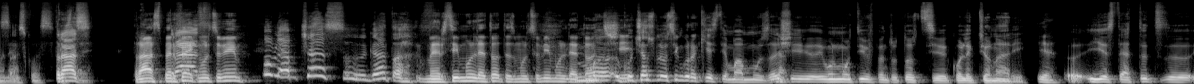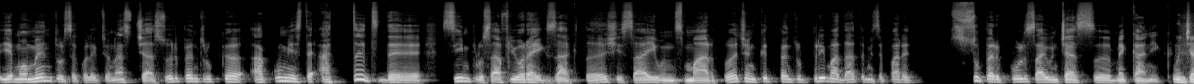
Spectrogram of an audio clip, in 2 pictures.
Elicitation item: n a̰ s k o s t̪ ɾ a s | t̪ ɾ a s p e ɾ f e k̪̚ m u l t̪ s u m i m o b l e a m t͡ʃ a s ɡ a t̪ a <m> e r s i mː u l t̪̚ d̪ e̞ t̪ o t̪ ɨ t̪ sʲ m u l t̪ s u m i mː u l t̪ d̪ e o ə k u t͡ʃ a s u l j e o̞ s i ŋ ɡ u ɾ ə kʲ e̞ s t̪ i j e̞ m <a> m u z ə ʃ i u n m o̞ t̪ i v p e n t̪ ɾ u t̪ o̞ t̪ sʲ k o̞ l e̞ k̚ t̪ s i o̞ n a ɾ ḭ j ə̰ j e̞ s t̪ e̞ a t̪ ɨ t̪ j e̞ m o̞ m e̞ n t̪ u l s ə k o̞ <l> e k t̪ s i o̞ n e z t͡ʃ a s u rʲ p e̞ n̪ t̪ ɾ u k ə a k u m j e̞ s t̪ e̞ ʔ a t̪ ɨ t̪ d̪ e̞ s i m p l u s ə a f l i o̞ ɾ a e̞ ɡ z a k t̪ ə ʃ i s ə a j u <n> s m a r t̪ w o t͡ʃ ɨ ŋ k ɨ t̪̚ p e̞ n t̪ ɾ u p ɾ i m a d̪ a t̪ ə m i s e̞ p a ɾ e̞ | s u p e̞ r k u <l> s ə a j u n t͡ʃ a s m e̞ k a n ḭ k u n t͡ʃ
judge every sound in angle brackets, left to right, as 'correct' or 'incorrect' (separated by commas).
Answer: correct, correct, correct, correct, correct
